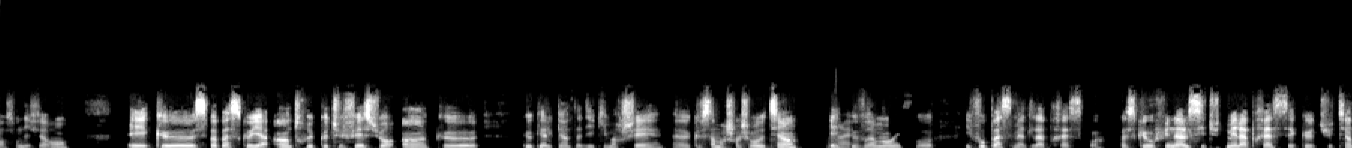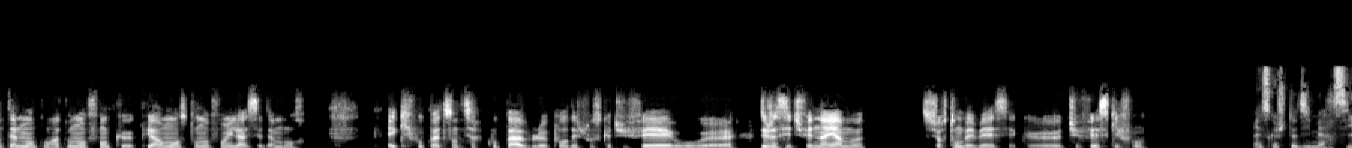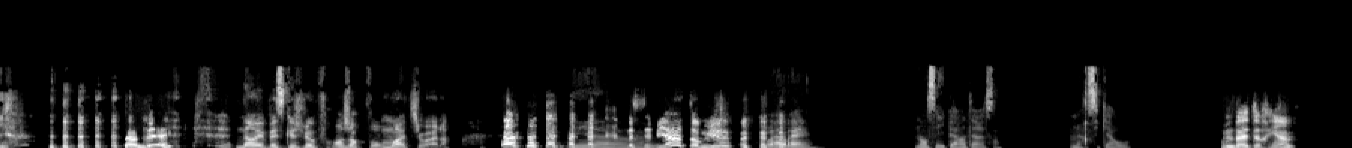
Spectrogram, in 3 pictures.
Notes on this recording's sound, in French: Cet épisode a été enregistré en distanciel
